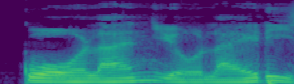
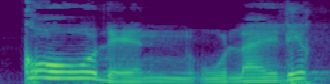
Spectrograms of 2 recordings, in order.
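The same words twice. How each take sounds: First: The phrase is spoken in Standard Mandarin. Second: The phrase is spoken in Southern Min. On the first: "果然有来历是普通话" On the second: "我念闽南话给你们听"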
